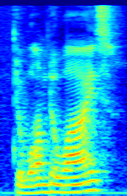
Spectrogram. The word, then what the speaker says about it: DeWanda Wise: DeWanda Wise. Did I pronounce that anywhere near right? – Yeah.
